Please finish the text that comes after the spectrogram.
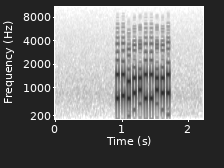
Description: DTMF, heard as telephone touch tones, dialled by machine, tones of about 40 ms. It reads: 3618033089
